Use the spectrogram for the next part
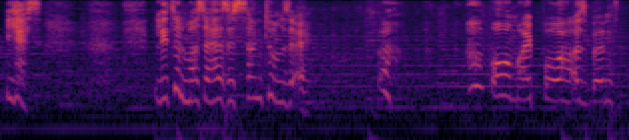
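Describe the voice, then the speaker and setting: A worried, devout medieval wife in a video game. Her voice is high and halting, slow and pleading, over faint music. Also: fairly even intonation. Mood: distraught, worried. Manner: fretful, hesitant, pleading. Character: anxious, guilt-ridden, devout medieval wife. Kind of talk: video game dialogue acting.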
